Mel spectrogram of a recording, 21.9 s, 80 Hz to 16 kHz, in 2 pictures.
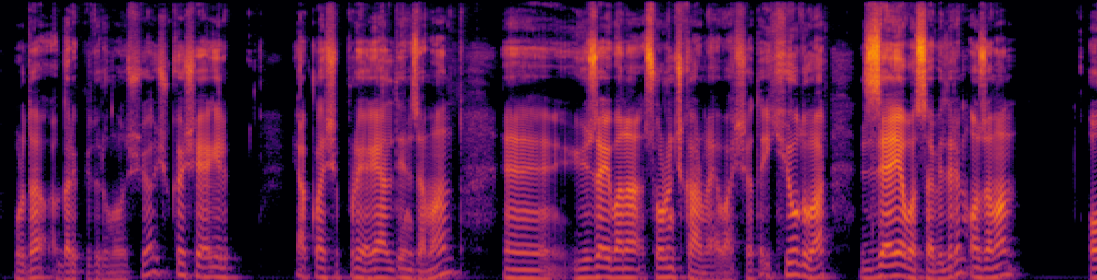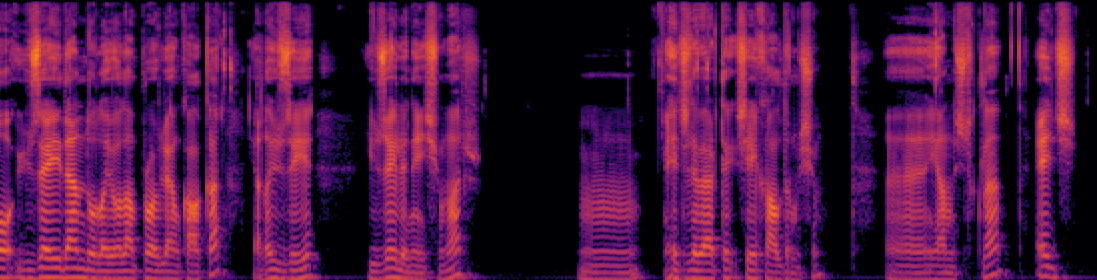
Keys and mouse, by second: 13.5-21.9 drag.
